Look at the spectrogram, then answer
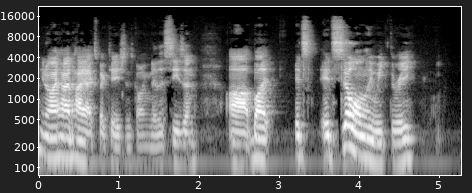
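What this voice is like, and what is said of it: Sad, downcast voice. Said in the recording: “You can probably tell from my voice that I'm sad.”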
